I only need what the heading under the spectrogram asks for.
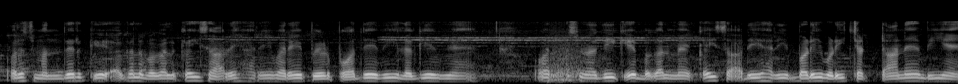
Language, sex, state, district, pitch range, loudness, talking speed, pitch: Hindi, female, Uttar Pradesh, Jalaun, 135-160 Hz, -24 LUFS, 170 wpm, 150 Hz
